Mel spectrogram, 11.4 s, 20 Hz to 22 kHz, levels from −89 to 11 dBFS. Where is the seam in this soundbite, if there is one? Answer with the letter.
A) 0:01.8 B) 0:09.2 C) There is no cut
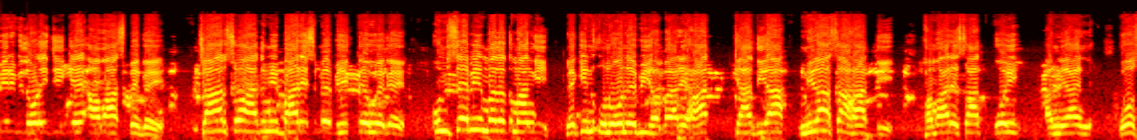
C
